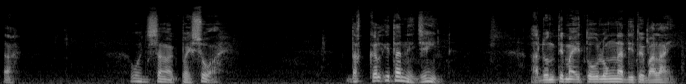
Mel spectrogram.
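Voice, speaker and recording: A man's voice: on the low side, lively intonation, normal speed, husky. A man acting a grumbling, demanding village husband and father in a radio drama, with an Ilocano accent. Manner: complaining, insistent.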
